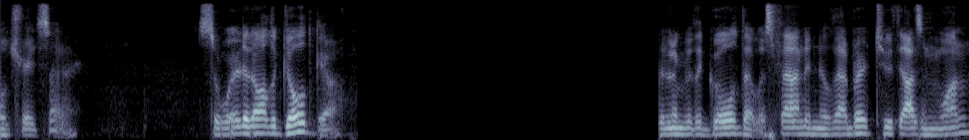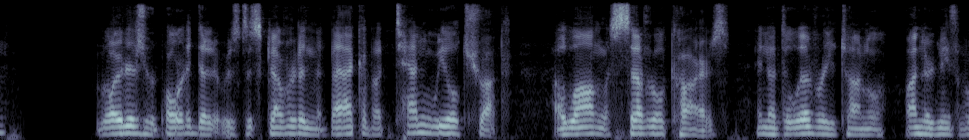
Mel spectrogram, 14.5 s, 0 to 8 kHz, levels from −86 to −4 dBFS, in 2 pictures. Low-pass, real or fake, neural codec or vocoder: 7.2 kHz; fake; codec, 24 kHz, 1.5 kbps, HILCodec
